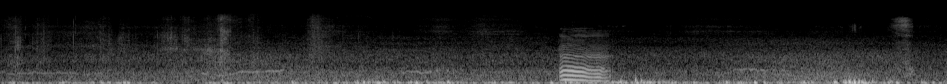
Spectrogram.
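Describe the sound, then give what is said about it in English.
Ocean waves wash onto a beach in a continuous broad roar mixed with wind rumble, with a brief warbling, chirping call rising above the surf partway through. “I don't know if you guys can hear the ocean back there, but it's amazing.”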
